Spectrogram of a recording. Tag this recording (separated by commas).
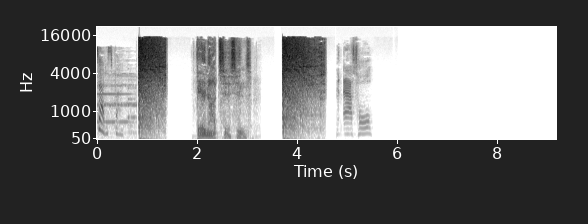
Speech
